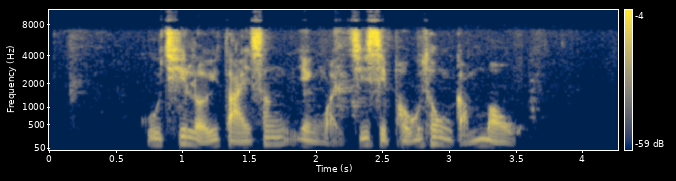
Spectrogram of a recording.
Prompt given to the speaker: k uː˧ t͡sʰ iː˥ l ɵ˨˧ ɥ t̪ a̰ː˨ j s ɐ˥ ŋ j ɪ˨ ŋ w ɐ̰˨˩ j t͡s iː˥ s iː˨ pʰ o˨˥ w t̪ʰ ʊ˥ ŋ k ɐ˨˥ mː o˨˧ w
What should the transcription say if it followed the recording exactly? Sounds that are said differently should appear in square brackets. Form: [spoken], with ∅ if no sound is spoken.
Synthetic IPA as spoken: k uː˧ t͡sʰ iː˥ l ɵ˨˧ ɥ t̪ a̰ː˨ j s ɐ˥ ŋ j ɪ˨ ŋ w ɐ̰˨˩ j t͡s [iː˨˥] s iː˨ pʰ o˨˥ w t̪ʰ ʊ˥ ŋ k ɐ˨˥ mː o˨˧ w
